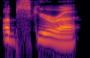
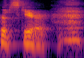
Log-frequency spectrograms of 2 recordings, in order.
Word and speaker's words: Obscur: I always get this name wrong actually, so it's Claire Obscura Expedition 33. Right? You just got it Sometimes wrong. It's not did obscure. I? It's just obscure. It's There you obscure. go. Claire obscure.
